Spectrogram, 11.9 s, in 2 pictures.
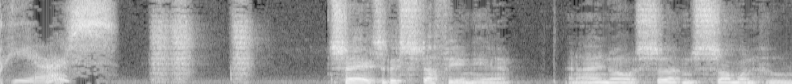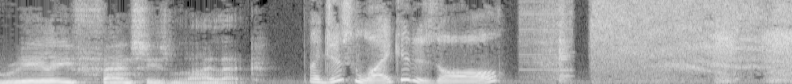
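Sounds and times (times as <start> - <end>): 
speech: 0.1 - 0.9, 2.5 - 10.2
aerosol air freshener spraying: 10.3 - 11.8.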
